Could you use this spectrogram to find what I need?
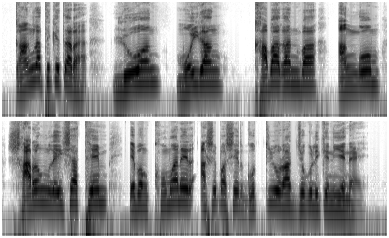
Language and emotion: Bengali, neutral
